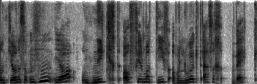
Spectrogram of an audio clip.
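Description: A woman at a fairly quick pace, in an ordinary speaking voice. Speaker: radio show co-host. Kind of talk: casual radio show banter.

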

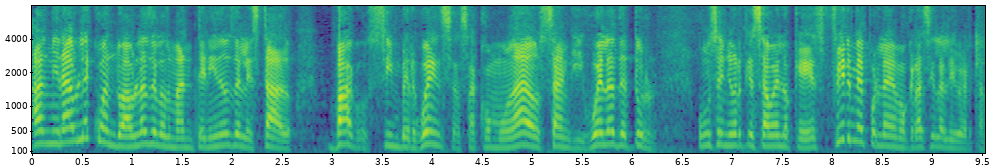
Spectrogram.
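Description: Raised and projected, a man's high-pitched, bright and sharp voice moves at a moderate pace with lively intonation, the sound dry with no echo. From Bogotá. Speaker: radio host. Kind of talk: interview. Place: studio. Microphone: studio mic.

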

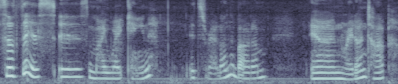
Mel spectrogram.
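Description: Light background noise sits under a somewhat breathy voice. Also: woman. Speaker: vlogger. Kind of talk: casual vlog chat. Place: home room. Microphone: phone near.

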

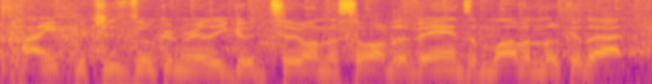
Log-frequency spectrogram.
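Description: Music plays in the background as a man talks at a very fast pace. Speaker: vlogger presenter. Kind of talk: walkthrough commentary. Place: hall. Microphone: lapel.

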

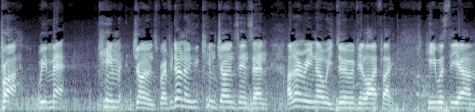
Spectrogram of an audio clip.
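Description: Against noticeable background noise, a man with a high pitch and fairly even intonation speaks at a fairly quick pace. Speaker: vlogger. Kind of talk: casual vlog chat. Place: street. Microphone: phone near.

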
